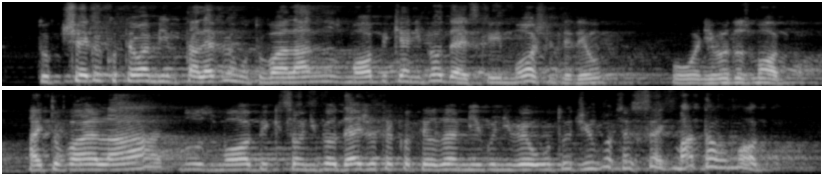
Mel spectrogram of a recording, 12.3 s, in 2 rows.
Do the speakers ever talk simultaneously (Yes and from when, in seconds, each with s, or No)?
No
